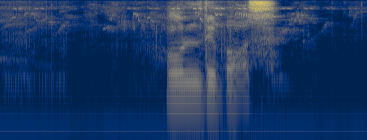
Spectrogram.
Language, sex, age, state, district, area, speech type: Santali, male, 30-45, West Bengal, Purba Bardhaman, rural, spontaneous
